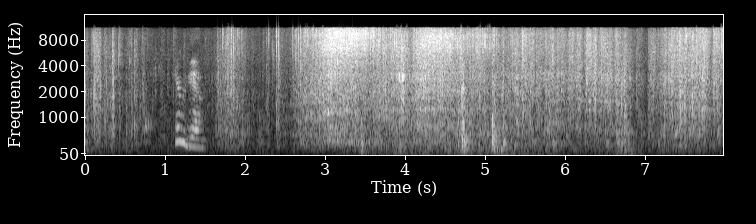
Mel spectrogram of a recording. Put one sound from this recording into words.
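Dry cereal rattles as it is poured from a plastic bag.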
